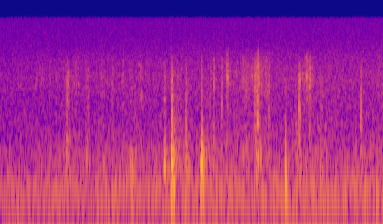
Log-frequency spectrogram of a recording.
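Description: Objects knock and clatter on a wooden table.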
